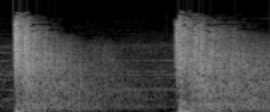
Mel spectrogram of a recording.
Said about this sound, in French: Deux autres coups de feu retentissent.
